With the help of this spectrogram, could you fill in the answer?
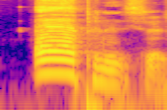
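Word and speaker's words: Eyre Peninsula: Air Peninsula. It's pronounced Air Peninsula because that was a correction like a year ago.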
